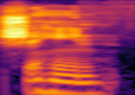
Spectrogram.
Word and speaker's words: Chahine: Chahine, pronounced Shaheen.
